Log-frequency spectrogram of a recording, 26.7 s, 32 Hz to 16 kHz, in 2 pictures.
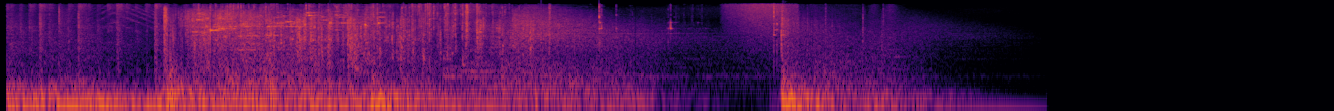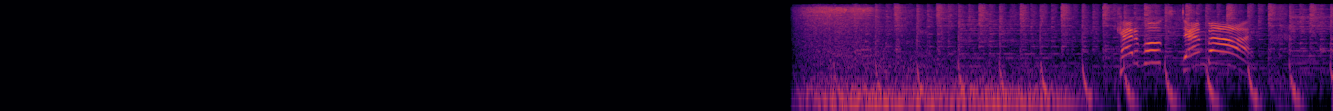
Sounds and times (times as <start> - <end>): Music: 0.1 - 2.1, 21.3 - 26.6.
